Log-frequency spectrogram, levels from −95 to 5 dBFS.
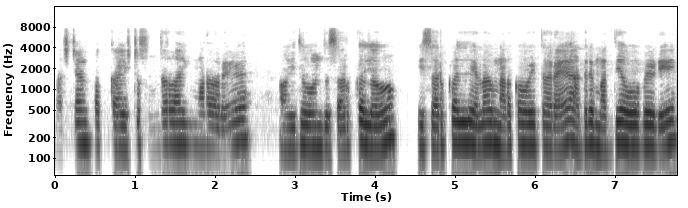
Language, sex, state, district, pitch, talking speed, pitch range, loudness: Kannada, male, Karnataka, Chamarajanagar, 155 Hz, 130 wpm, 145-165 Hz, -21 LUFS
